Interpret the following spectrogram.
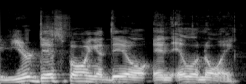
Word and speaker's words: Illinois: I tell them, listen, if you're dispoing a deal in Illinois, okay, I pronounce it Illinois. Some people pronounce it Illinois. I don't know why.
